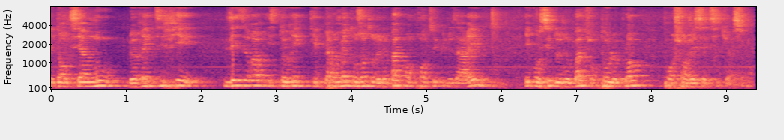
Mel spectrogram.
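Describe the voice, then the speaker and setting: A man's voice: a little high, steady tone, normal speed, darkish tone, a little hiss or hum. Earnest man speaking in an echoey hall. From Congo. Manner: earnest, repeats and restarts words. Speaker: invited speaker, author. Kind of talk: impassioned public talk. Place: conference hall. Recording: echoey hall, distant mic.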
